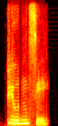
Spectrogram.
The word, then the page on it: pudency: Indian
